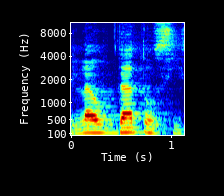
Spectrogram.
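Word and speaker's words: Laudato si': Vous avez bien prononcé, Laudato Si, c'est bien, félicitations.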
